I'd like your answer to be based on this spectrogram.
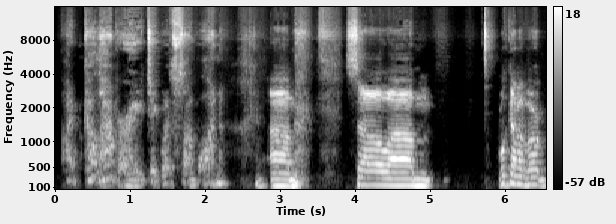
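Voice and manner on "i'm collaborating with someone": high, soft whispery character voice; put-on squeaky voice. Answers himself in a put-on voice.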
